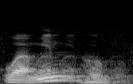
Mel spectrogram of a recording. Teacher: tidak ada dengungan tidak ada kesamaran dia jelas waminhum ha itu berada di pangkal tenggorokan menuju pada mim di dua bibir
